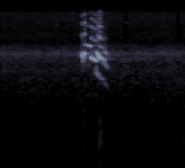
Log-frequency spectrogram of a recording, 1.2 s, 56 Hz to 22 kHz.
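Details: Red-shafted Northern Flicker visiting a nest at Big Bear, California, on 13 December 2019, up close: one short, sharp, slightly descending call with a harsh, ringing edge, over a steady high background hum.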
